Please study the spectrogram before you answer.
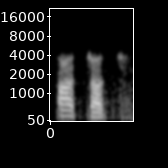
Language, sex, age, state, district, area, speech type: Bengali, male, 18-30, West Bengal, Howrah, urban, conversation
